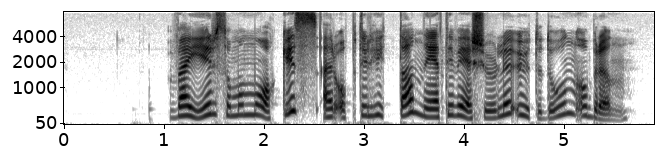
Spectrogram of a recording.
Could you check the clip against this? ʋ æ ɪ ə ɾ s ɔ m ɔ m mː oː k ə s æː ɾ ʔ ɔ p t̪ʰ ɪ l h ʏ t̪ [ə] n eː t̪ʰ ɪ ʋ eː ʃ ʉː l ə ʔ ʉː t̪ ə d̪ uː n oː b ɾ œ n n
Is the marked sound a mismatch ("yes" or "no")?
yes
